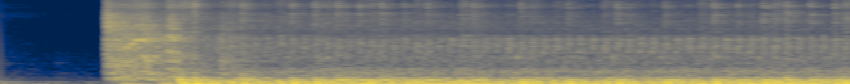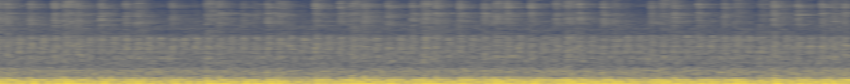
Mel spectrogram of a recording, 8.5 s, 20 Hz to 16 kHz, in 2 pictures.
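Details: 2000 Harley-Davidson 1200 Sportster after carburetor rebuild and leak fixes, restarted with the air cleaner on: cranks and catches at once, then settles into a strong, even, loping V-twin idle with no misfire; normal start and idle.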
